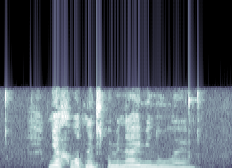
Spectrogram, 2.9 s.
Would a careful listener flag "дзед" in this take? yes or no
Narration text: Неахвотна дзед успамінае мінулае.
yes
